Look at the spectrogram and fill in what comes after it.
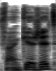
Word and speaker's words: Gaget: Monsieur Gadget, Gadget, ça s'écrit G-A-G-E-T, décide de fabriquer des modèles miniatures de sa grande statue.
